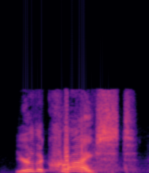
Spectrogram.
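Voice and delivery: "You're the Christ" pitched high, emphatic; powerful declaration. Retold or imitated. Peter confessing to Jesus, "You're the Christ" high and emphatic. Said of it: "so succinctly but so powerfully".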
